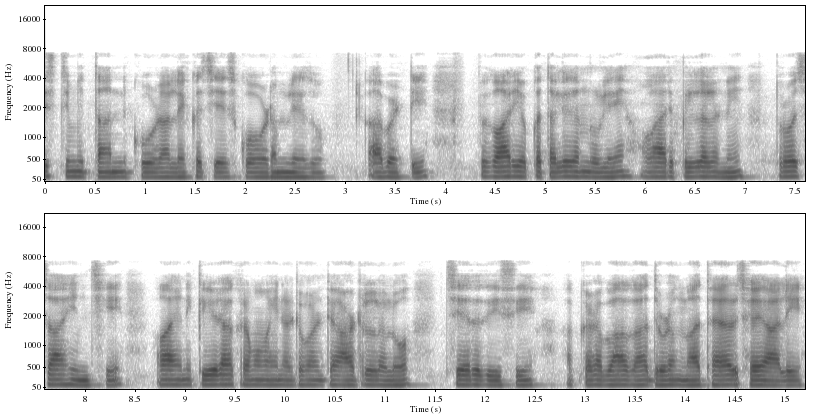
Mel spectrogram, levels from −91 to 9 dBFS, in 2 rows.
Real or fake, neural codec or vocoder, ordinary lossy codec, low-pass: fake; autoencoder, 48 kHz, 32 numbers a frame, DAC-VAE, trained on Japanese speech; none; 7.2 kHz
